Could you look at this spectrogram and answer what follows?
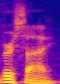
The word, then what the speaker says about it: Versailles: I can't pronounce it. – Treaty of Versailles. – Versailles. That's simple enough.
